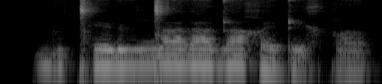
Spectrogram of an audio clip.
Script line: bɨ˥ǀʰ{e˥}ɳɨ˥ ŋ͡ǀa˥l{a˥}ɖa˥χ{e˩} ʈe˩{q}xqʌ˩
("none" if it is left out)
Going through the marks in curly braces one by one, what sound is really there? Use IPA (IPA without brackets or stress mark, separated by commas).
e˥, a˥, e˩, none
